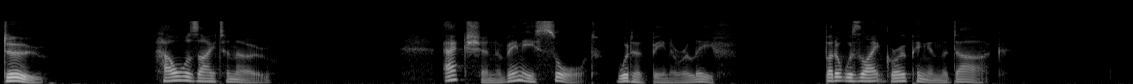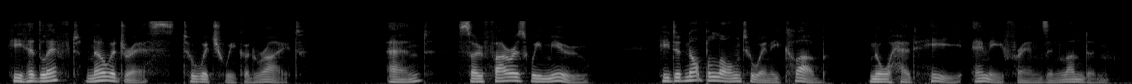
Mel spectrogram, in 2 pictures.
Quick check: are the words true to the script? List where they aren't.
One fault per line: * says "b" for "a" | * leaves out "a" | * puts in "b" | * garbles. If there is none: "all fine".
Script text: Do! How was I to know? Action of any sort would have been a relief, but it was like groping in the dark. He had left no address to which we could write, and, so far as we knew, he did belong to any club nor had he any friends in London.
* puts in "not"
